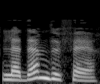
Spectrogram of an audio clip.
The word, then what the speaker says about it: La Dame de Fer: I don't know exactly how to pronounce this. It's La Dame de Fer? La Dame de Fer.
